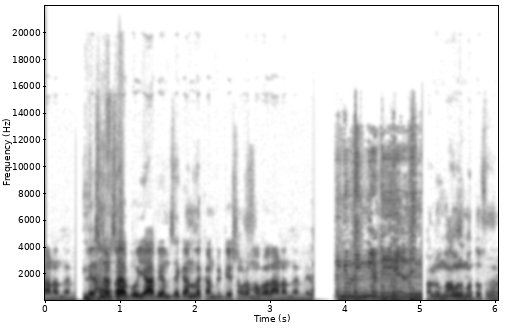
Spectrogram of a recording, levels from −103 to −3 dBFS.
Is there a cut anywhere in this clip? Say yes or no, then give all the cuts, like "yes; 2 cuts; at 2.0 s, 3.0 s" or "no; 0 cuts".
yes; 1 cut; at 5.1 s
